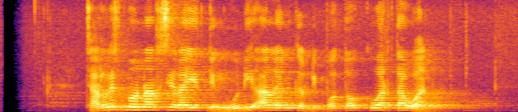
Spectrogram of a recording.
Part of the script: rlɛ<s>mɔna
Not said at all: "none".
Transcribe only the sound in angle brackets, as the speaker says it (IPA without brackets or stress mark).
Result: s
